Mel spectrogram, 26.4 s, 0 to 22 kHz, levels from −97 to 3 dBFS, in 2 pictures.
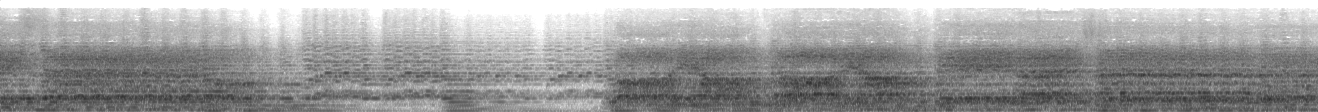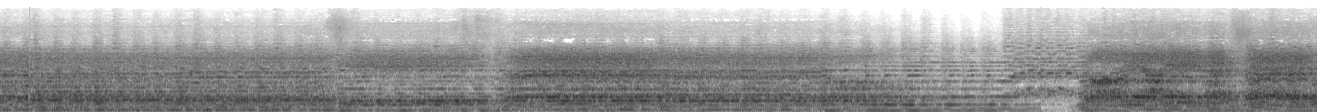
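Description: The laser loses its track on the disc and lands on a different turn of the spiral, causing a CD skip at 13.46 s and again at 23.58 s. Each time the player mutes very briefly, around ten milliseconds at the first and only a few at the second, so a small tick marks the break. The sound then resumes from a different point on the disc, abruptly moving the audio forward or back.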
